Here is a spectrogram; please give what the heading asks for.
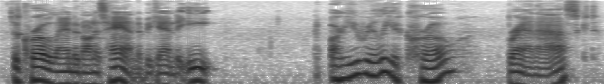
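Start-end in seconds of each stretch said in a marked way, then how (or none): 3.3-4.6 put-on higher-pitched boy voice; wondering boy. A narrator's reading. Bran questioning the talking crow, higher boy voice. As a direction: ask it with childlike doubt.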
